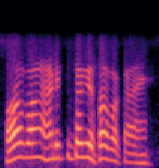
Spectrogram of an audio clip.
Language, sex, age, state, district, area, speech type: Santali, male, 45-60, Odisha, Mayurbhanj, rural, conversation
